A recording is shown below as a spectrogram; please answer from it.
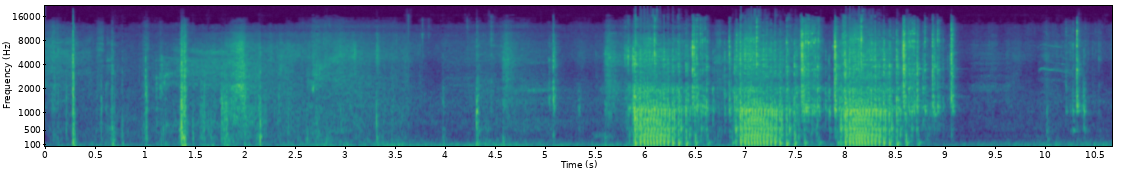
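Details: Small two-stroke started after its dried-out carburetor fuel-pump diaphragm was rehydrated: catches and runs, three strong revving bursts, settles back to idle; starts and holds running fine.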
